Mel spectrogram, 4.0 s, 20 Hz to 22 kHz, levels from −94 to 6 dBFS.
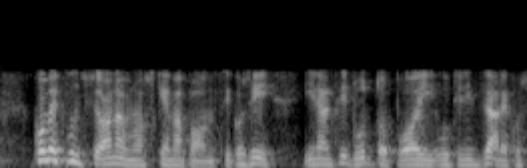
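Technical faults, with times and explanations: Throughout, iLBC codec: nothing passes above 3.8 kHz, so the speech sounds narrow and boxy. Each 30 ms frame is coded on its own, without help from the frame before. This leaves a plainly audible rough, synthetic grain. The coarseness fits the 13.33 kbps mode.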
